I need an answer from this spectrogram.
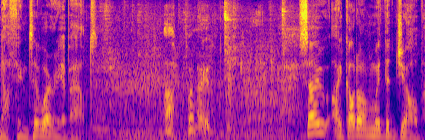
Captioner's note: mumbled under breath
